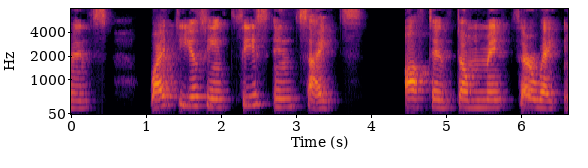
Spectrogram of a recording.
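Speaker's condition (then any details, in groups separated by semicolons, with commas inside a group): Cerebral palsy; hard to talk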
